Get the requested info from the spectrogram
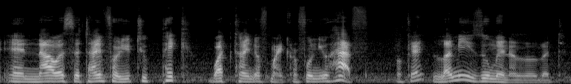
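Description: Male tutorial narrator, average pitch, halting explanatory delivery, recorded with light background noise. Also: creaky. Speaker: technician giving a tutorial. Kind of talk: unscripted step-by-step instructional narration. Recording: steady background noise, room ambience.

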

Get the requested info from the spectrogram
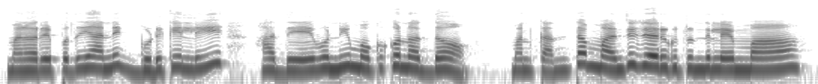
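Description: A woman's voice: high voice, fairly quick, a little mellow, natural voice. A woman voicing an eager, cheeky young village daughter with a childlike sing-song way of talking, in a story cartoon. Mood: eager, pleading. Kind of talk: animated moral story dialogue.

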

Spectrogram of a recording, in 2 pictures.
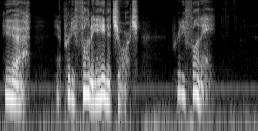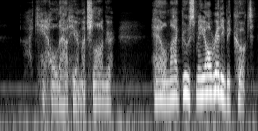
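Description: A man acting a slow, weary desert treasure hunter. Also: fairly high pitch, fairly bright tone. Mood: bitter, rambling. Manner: folksy, muttering to himself, slow halting delivery. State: exhausted, breathy. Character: weary, rambling male treasure hunter losing his wits in the desert. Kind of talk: audio drama monologue.

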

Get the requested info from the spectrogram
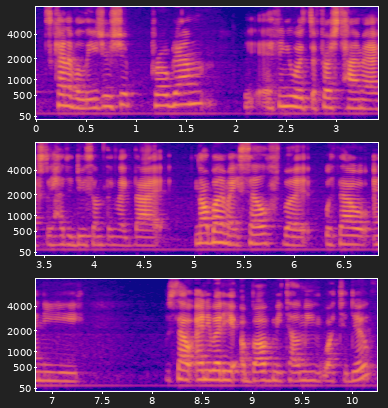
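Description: A woman's voice: mid-range voice, pushed and bright. A teenage girl, a youth leader at a camp, answering interview questions candidly and a bit playfully. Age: teens. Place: indoor room with posters.

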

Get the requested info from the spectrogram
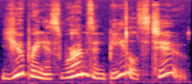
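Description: A woman's voice: a little high, big pitch swings, slow, husky, voice pushed up, full character voice. A woman with an American accent voicing sweet, eager young animals in a picture book, earnest and singsong. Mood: eager, proud.

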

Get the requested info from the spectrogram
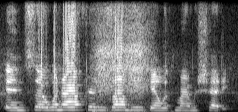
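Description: Woman player, noisy recording, higher voice. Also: flat delivery, quick pace. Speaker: role-play player. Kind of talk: casual game chat.

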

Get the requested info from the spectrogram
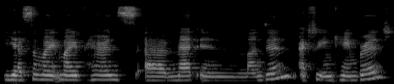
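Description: A woman as an interview guest on a video call. She explains things in a friendly, conversational way, with a middle-pitched voice. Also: moderate pace, a loud crowd. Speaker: interview guest, dance teacher. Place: room at home, video call.

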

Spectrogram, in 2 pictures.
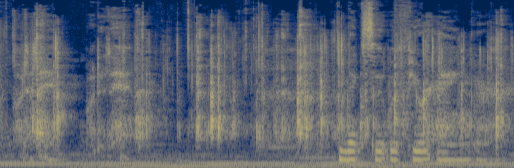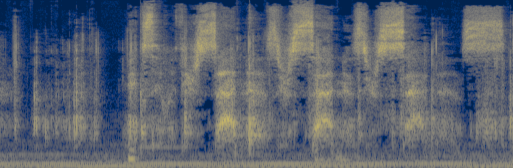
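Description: A young woman acts out a spiteful witch at her spellwork. The voice is a breathy whisper, close and soothing, with a vengeful edge. Phrases come slowly and repeat like an incantation, in the style of an ASMR fantasy roleplay. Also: medium pitch, bright, forceful tone. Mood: bitter, hateful. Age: young adult. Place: bedroom, indoors.

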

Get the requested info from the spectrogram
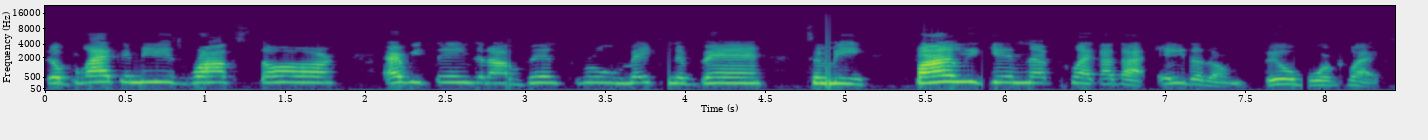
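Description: Rough-voiced woman, animated. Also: sits high, normal speed, few pauses, lo-fi sound. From Detroit. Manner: animated storytelling, loud swings, laughs. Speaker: interview guest, former reality-show singer. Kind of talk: casual chat. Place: home room with green wall backdrop, video call.

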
